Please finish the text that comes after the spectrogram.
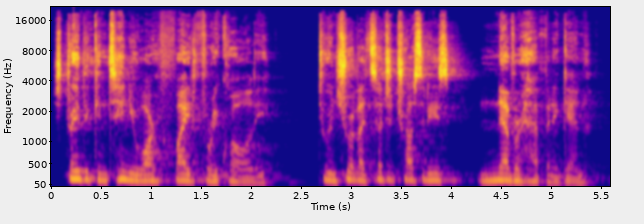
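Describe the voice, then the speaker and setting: A solemn alien co-chair acted by a man delivers oratory in a sci-fi audio drama, measured and grave, with weighty pauses. His mid-pitched voice carries through a long, ringing hall. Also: a little mellow, lightly acted. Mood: resolute.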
